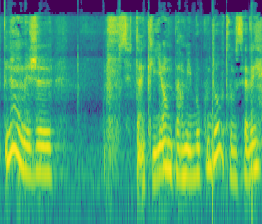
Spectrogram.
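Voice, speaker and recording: An actress playing a tartly defiant widowed bar owner in a French radio mystery, measured and evasive. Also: female voice, low-pitched, animated, a little mellow, a little hiss or hum. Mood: guarded, irritated. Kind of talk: 1950s-style French radio mystery acting.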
